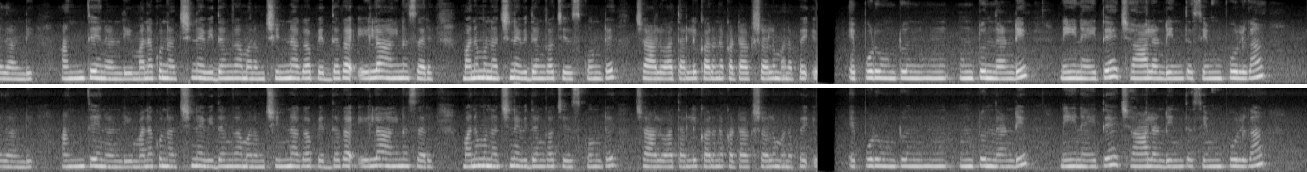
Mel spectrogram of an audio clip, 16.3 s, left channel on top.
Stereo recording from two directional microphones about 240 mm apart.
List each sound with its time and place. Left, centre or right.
0.8 s a woman's voice: left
